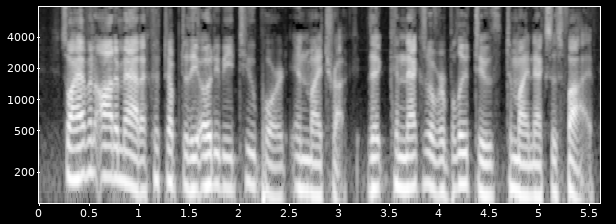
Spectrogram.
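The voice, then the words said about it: Slightly clogged, congested voice. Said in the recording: “this is actually the first time I've really talked today, so my voice is a little clogged up.”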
